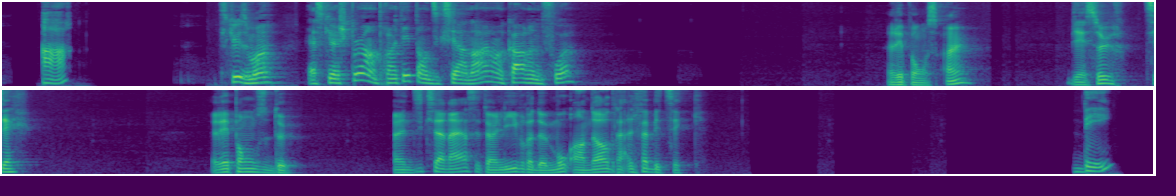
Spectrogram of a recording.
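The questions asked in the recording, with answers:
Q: Excuse-moi, est-ce que je peux emprunter ton dictionnaire encore une fois?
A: 1: Bien sûr, tiens.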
